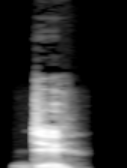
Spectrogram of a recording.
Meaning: third-person singular imperfect subjunctive of devoir
- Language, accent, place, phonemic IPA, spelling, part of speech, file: French, France, Lyon, /dy/, dût, verb, LL-Q150 (fra)-dût.wav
